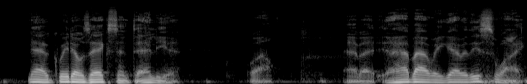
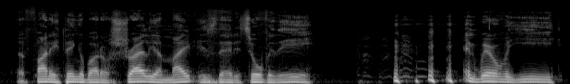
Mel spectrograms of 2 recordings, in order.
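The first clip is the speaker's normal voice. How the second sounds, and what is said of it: Put-on Australian accent. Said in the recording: “I haven't spoken Australian in a while, mate. ... You want to practice your Australian accent?”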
